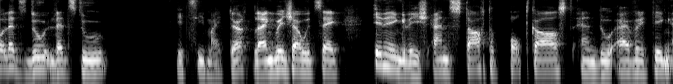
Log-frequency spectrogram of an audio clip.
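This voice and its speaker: Belgian man, easygoing interview guest. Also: mid-range voice. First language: Dutch. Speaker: podcast guest, marketer. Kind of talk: casual interview chat.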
